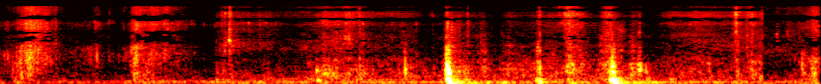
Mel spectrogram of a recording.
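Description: Footsteps on the ground, a few scattered steps with two louder thuds a little past the middle.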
